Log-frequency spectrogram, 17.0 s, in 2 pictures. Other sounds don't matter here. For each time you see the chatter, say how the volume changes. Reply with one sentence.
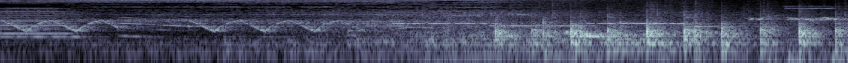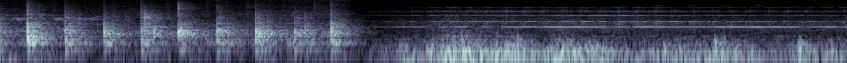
The chatter can't be heard in this clip.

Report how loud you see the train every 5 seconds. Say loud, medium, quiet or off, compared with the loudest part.
loud, medium, loud, loud.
